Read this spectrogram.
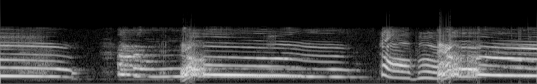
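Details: Pet dog howling with a bone, sustained tonal howls sliding slowly downward, broken by short yelping breaks, with soft human speech in the background.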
